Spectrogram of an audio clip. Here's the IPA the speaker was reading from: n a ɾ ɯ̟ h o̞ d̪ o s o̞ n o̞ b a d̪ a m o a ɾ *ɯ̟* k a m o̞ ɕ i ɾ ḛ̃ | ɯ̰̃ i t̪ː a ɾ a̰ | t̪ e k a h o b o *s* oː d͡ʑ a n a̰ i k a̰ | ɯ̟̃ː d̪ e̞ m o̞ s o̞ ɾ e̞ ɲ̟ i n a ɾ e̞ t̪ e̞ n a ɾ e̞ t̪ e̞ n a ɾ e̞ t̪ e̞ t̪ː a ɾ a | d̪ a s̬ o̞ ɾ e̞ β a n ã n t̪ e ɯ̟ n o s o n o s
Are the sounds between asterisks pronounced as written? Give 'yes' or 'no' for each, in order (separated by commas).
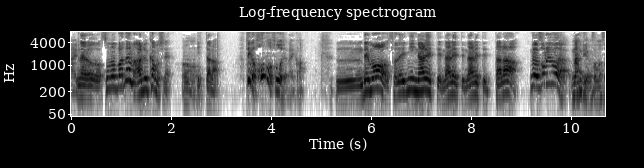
yes, yes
